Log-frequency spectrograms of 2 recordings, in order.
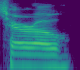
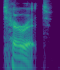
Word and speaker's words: tarot: no no no it's sometimes it's tarot it's just never tear it oh okay yeah i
